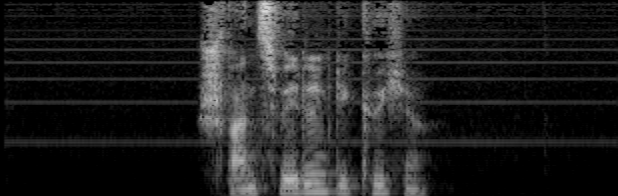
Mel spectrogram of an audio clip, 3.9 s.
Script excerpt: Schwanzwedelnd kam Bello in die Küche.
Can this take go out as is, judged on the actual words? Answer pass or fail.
fail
